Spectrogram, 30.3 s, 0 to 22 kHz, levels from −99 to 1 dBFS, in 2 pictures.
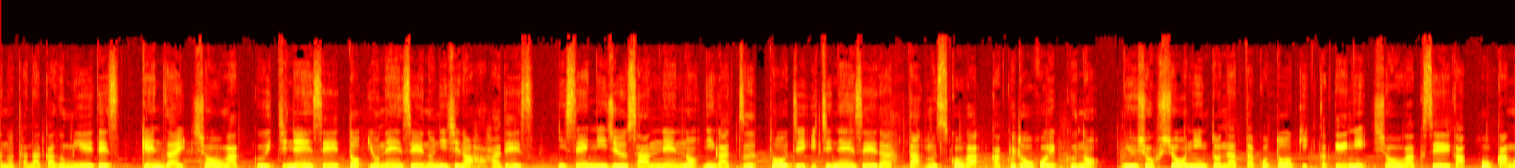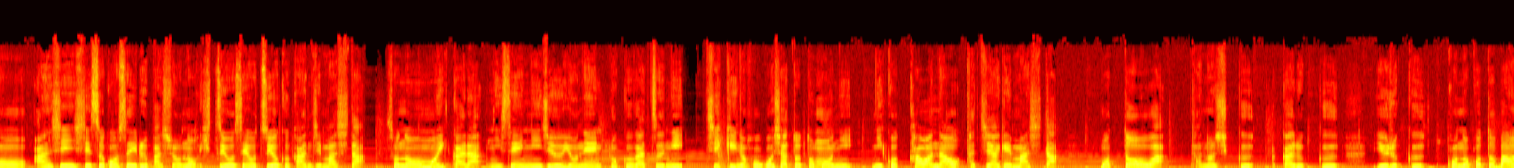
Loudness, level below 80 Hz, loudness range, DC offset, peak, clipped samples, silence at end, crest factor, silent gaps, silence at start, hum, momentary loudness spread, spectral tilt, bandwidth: -23 LUFS; -48 dBFS; 2 LU; under 0.1%; -8 dBFS; under 0.1%; 0 s; 16 dB; none; 0 s; none; 5 LU; -3 dB/octave; 17.5 kHz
